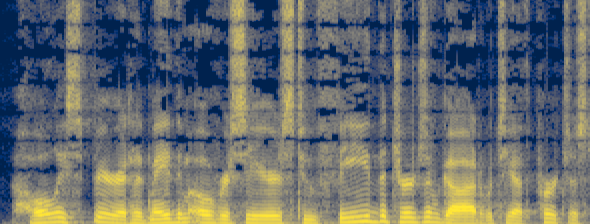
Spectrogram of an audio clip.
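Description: This man has an ordinary speaking voice at a medium pitch with ordinary pitch variation. He talks at a moderate pace. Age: 50s. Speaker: pastor. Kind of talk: sermon. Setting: church.

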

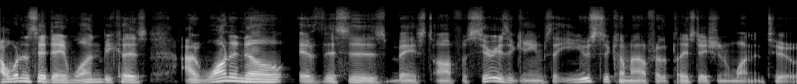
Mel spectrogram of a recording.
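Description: On a very clean recording with a silent background, a man speaks at a moderate pace in a normal speaking voice. His pitch is fairly low and his intonation lively. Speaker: podcast host guest. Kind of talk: casual chat. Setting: voice chat call.

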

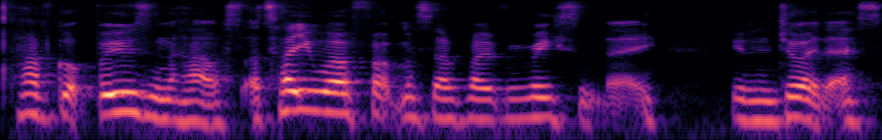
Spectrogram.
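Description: A woman speaks in a southern English accent. Her tone is dark and mellow. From southern England (Hampshire, near Southampton). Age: 30s. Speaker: comedian. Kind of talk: casual chat. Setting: call.

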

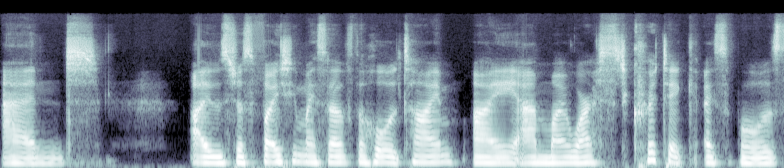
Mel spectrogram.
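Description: A woman speaks with a Cork accent at a fairly slow pace. Her very deep, low voice stays monotone and flat. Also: very clean recording, silent background. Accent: Irish (Cork). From Ireland, Cork. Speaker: social entrepreneur. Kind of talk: interview.

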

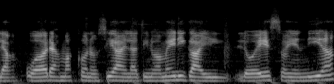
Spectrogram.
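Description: Speaking at a fairly quick pace, a woman talks in a medium pitch. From Argentina, Rosario. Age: 20s. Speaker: footballer. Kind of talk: interview. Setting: remote call from outdoors.

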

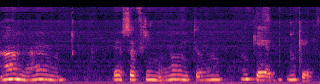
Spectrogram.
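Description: At a very slow pace with long, frequent pauses, a woman speaks in a medium pitch with a dark, mellow, somewhat breathy tone and monotone, flat intonation. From interior of São Paulo state, Brazil (Sertãozinho, near Ribeirão Preto). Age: 70s. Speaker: grandmother sharing life memories. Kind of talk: casual family chat. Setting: informal home recording.

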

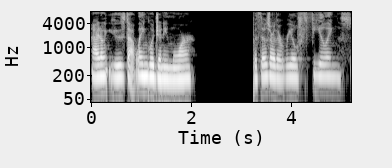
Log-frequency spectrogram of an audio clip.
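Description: On a very clean recording with a silent background, a woman speaks in a flat monotone at a fairly low pitch. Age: 30s. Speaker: podcast host, PhD coach. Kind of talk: personal testimony. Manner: casual, chatty.

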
